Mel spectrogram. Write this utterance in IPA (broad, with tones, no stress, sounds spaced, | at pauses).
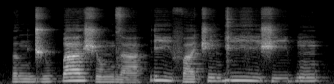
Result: ə˨ ŋ d͡ʒ u˨ ɡ͡b aː˦ l ʃ ɔ̃˨ ŋ z a˨ | ɾ iː˦˨ f a˨ t͡ʃ ĩ˧ ɡ iː˦ ɣ i˦˨ ʃ iː˧ ɓ ũ˦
